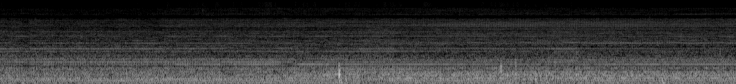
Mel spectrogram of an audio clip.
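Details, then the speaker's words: New 2024 Goodman condenser for upstairs, cool mode, after a tripped high-pressure switch and locked-up condenser coil were repaired: steady even hum, constant fan whoosh, one brief click midway; normal running. "listen to that AC run now this unit controls the upstairs and I bet che's pulling a lot of heat from upstairs"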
